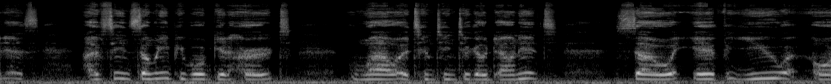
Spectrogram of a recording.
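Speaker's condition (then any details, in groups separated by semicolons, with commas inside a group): Cerebral palsy; uses a wheelchair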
